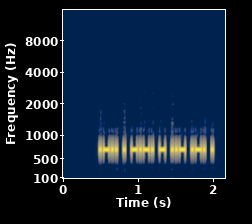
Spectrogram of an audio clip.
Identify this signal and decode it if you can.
Morse code, heard as a keyed tone, about 47 wpm, 700 Hz. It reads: LECTURE
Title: Seven Letter Words - 45wpm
